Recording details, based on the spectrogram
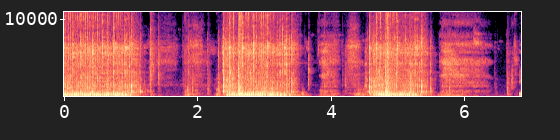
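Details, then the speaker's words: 1997 Echo HC-2300 two-stroke hedge trimmer, cracked fuel lines repaired and carburettor H/L/T screws adjusted, switched on with choke set: catches and revs in one-second bursts, dropping between, then fires again; normal cold start on choke. "je mets sur starter je vous pose là ça va vibrer mais bon qui ne tente rien à rien"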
